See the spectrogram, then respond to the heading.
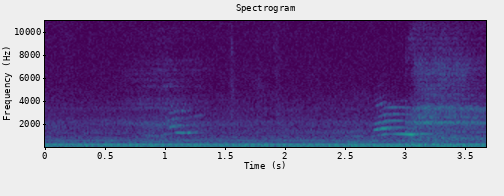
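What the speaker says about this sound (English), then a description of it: "My cat is really trying to beat down my door." An indoor cat trying to get through a door lets out a faint, short meow, then a louder, rising meow a couple of seconds later, heard over a steady low electrical hum.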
